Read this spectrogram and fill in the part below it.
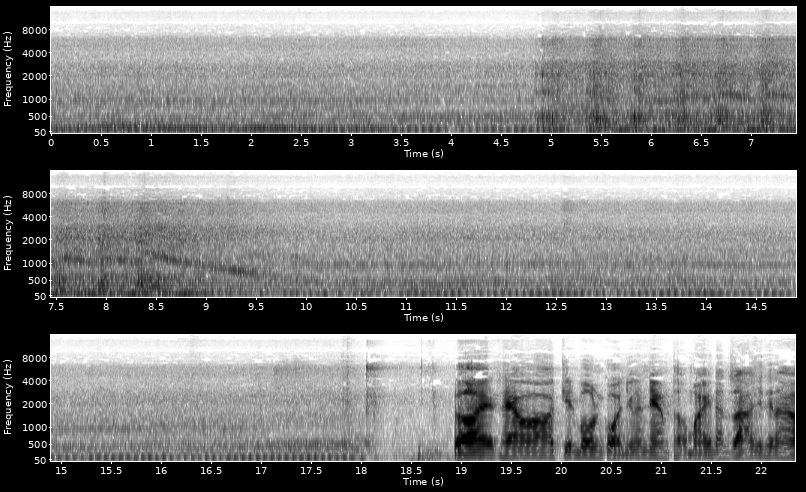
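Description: A car engine idles with a steady low hum.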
